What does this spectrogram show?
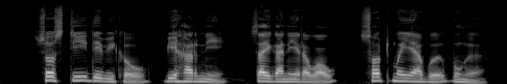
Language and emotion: Bodo, neutral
